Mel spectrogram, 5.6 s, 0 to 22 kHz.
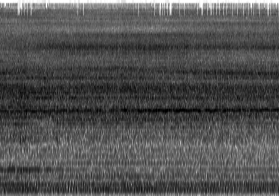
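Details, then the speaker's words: Vintage Emesco 90N dental drill running: a steady, high-pitched whirring motor whine throughout. "Here is an Emesco vintage dental drill."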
